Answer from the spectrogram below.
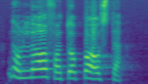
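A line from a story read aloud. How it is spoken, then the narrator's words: Shouted. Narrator (Italian): gridando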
